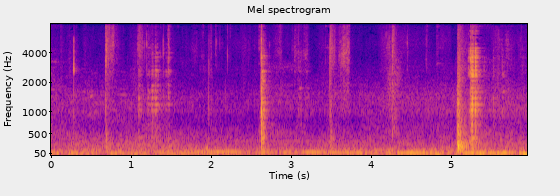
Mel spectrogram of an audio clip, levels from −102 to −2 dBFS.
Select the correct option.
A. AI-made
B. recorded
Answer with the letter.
B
